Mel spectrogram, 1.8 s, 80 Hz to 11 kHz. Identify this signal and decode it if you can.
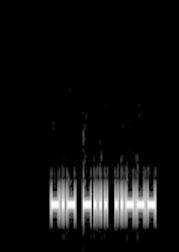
Morse code, heard as a keyed tone, about 46 wpm, 700 Hz. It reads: KB2
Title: USA Call Sign Prefixes - Repeated 2x - 45wpm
